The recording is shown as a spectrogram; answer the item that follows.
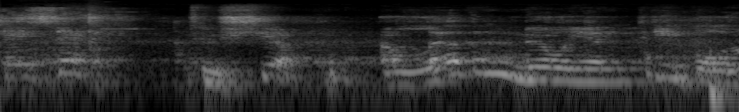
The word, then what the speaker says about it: Kasich: It's I-C-H. Every time I see it, I say Kasich. But it's pronounced Kasich.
